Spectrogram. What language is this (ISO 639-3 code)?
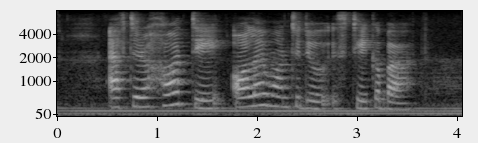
eng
